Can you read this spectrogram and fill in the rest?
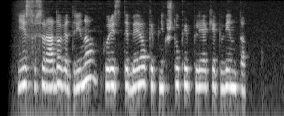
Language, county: Lithuanian, Vilnius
